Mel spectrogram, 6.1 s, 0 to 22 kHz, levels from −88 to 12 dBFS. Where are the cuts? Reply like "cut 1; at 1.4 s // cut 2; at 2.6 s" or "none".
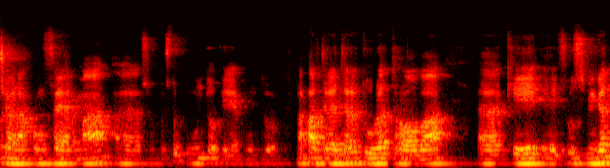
cut 1; at 2.9 s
